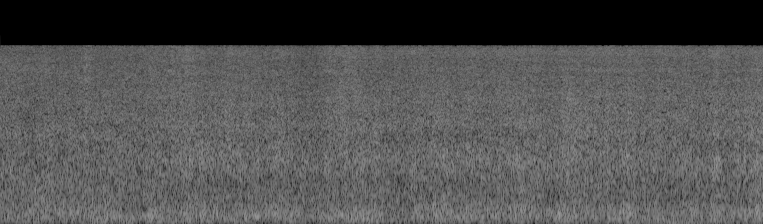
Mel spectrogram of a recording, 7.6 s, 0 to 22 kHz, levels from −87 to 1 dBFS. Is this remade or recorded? recorded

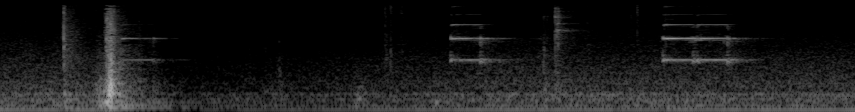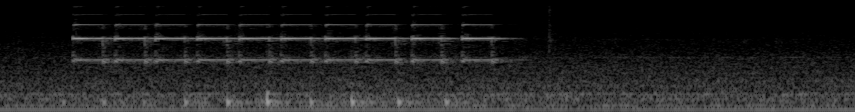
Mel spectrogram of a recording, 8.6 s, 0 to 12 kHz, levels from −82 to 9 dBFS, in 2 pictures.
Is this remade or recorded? recorded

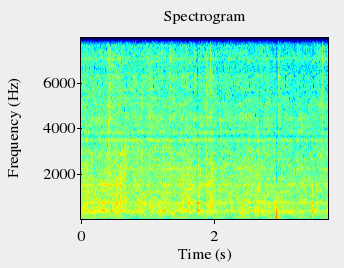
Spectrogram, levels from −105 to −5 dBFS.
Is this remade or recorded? remade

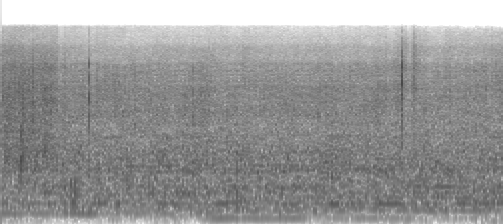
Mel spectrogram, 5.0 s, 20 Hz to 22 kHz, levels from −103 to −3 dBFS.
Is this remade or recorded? remade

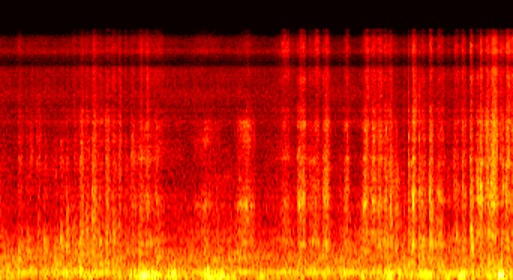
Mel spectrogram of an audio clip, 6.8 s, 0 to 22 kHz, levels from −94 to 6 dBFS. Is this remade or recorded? remade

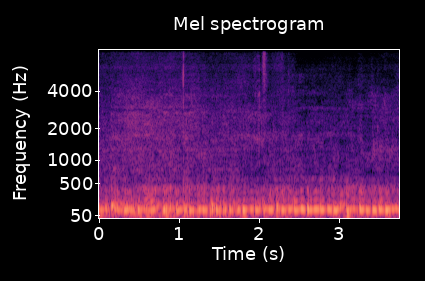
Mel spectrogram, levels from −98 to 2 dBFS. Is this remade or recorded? remade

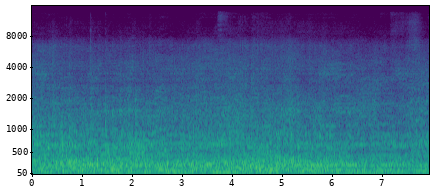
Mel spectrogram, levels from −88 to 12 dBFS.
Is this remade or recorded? remade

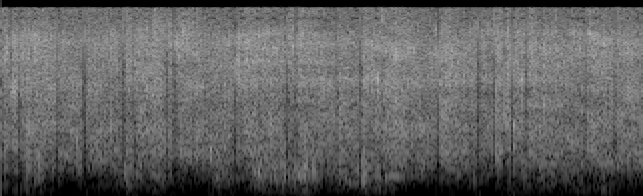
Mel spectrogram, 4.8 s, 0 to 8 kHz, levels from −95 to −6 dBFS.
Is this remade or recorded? remade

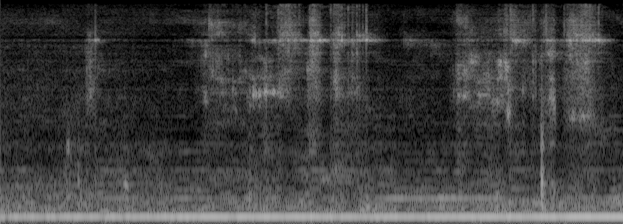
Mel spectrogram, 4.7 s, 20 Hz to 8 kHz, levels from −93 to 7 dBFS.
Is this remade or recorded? remade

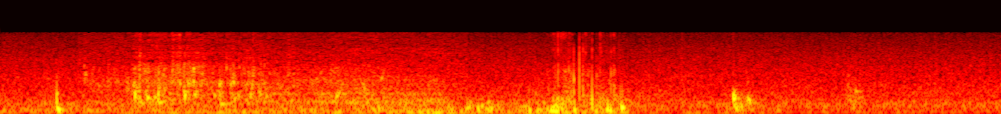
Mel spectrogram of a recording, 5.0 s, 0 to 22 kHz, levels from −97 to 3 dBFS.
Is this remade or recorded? recorded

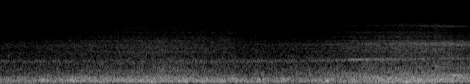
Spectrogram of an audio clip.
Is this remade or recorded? recorded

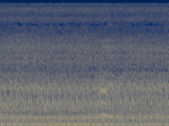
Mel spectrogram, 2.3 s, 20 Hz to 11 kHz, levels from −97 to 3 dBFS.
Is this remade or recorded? recorded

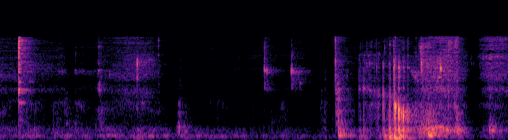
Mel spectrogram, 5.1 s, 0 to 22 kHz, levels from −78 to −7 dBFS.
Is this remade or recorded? recorded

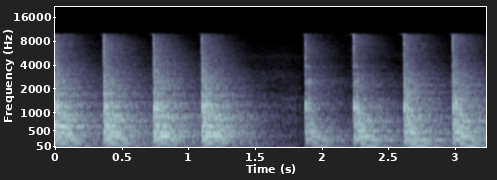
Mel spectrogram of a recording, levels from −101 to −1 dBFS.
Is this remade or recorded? recorded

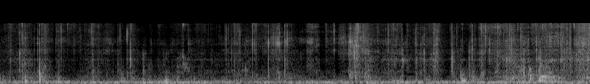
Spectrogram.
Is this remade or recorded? remade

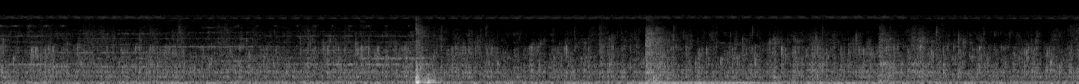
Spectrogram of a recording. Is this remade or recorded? recorded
